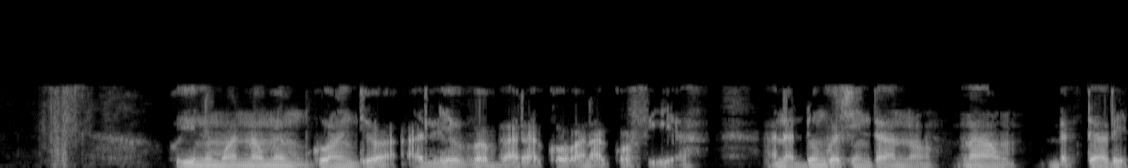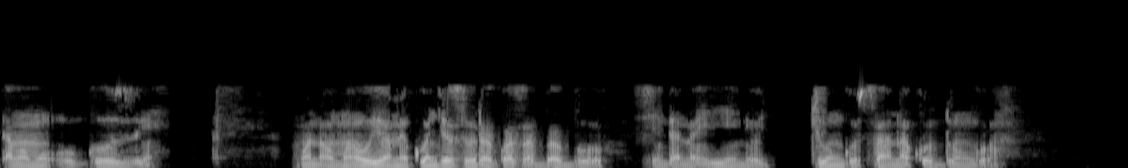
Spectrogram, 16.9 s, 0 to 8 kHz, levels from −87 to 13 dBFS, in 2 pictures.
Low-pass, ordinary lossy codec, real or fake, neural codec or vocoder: 7.2 kHz; AAC, 16 kbps; real; none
